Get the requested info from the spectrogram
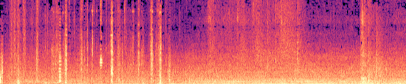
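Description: Metal clicks and clinks from the clamps and fittings of a vacuum pump's inlet flange being handled and taken off. A low, steady hum comes up about halfway through.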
